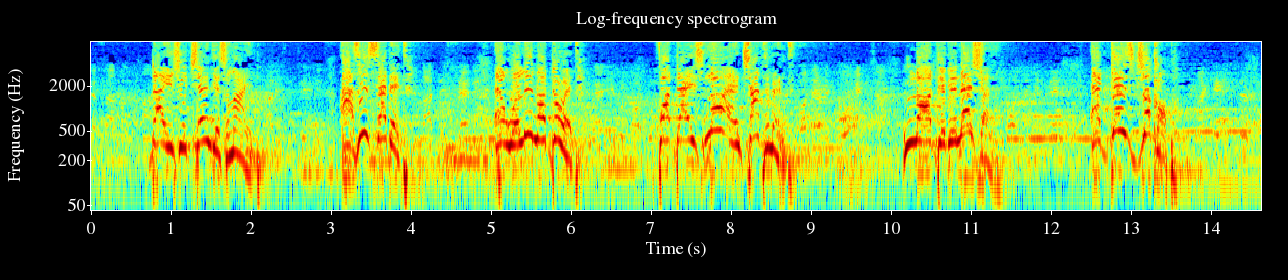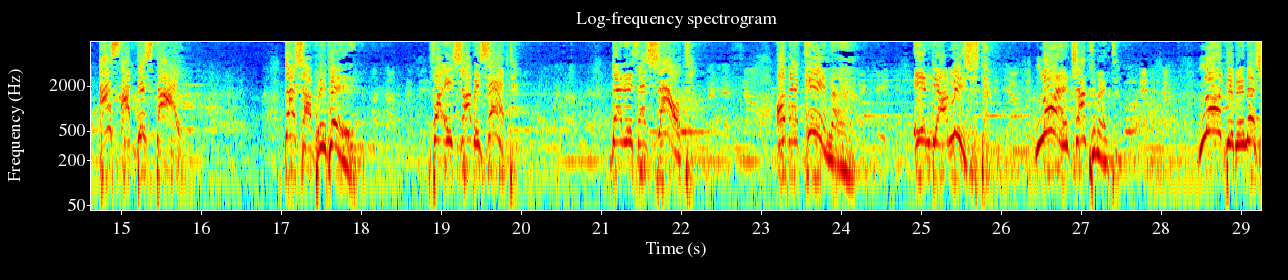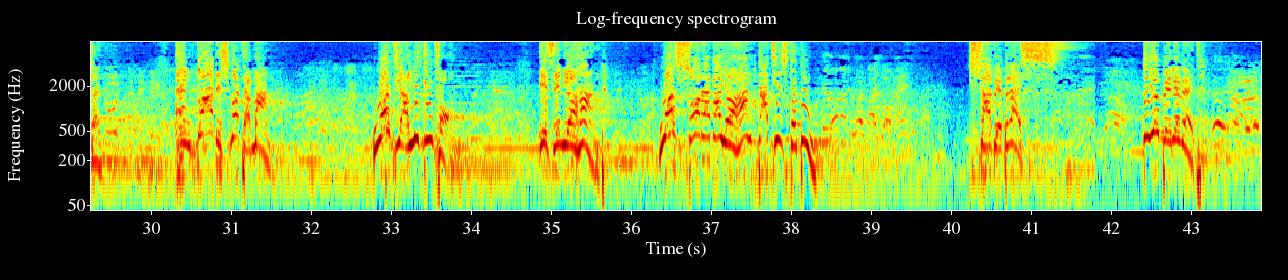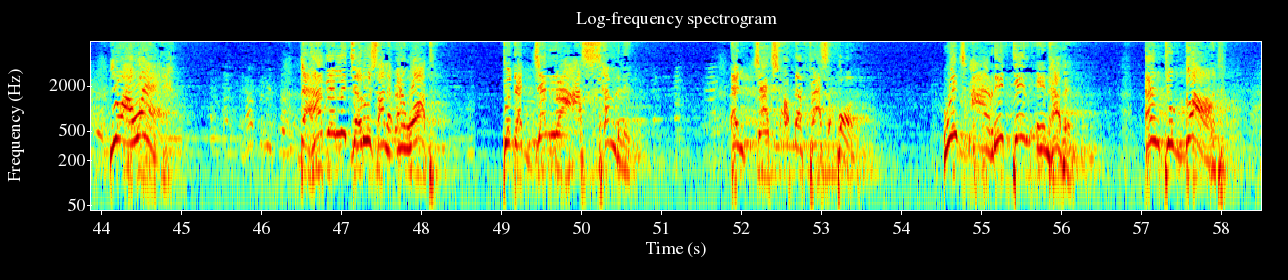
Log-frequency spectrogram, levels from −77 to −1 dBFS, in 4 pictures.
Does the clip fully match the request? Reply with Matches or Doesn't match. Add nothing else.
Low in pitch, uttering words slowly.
Doesn't match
